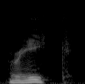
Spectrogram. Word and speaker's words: Reek: "Reek. My name is Reek. It rhymes with bleak."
